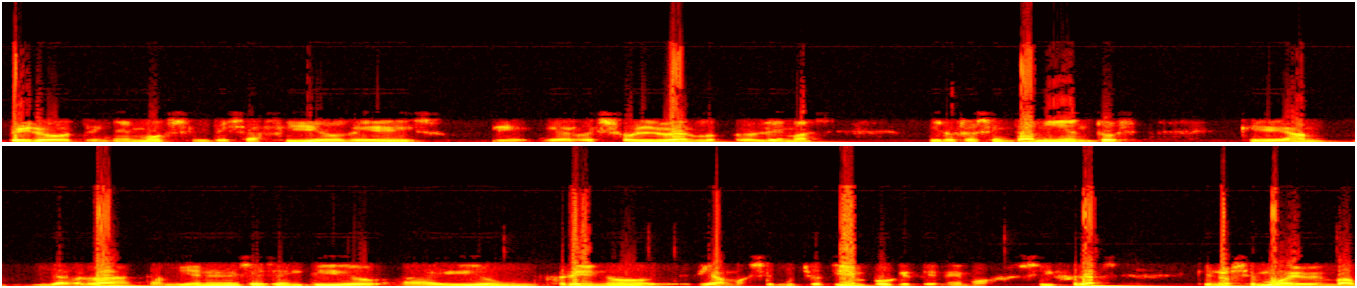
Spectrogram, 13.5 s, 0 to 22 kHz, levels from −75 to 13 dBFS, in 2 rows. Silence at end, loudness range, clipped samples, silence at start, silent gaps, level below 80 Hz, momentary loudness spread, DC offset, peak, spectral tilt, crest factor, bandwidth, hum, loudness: 0 s; 2 LU; 0.4%; 0 s; none; -34 dBFS; 10 LU; under 0.1%; 0 dBFS; -4.5 dB/octave; 12 dB; over 20 kHz; none; -12 LUFS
